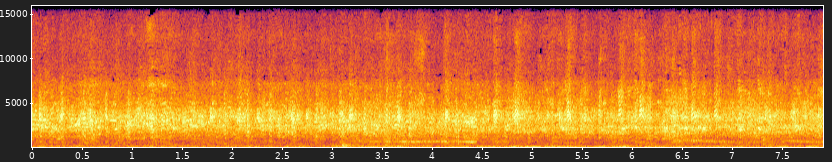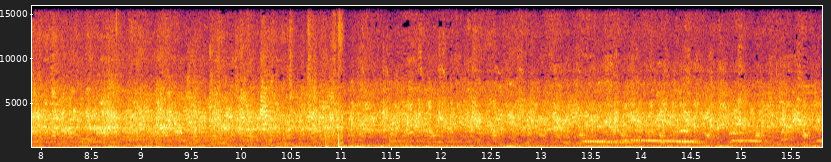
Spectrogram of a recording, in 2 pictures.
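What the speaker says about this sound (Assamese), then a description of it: "এইটো পানী কাউৰী বাৰে বা বহুত আছে" Colony of water birds, cormorants and egrets, in a village area of Nalbari district, with scattered croaking and squawking calls over a dense, steady wash of insects and background noise.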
